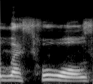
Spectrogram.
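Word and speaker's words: Les Halles: after I go to less Halls I'm gonna go see that beautiful that wonderful play less Miserables I want to wash my hair yes because ow we have the H is Silent not the owl Al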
